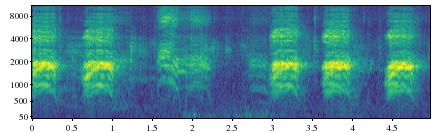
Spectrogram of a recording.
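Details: Crow calling: six loud, harsh, arched caws, each about half a second long, coming in a steady series roughly every 0.7 to 1.5 seconds, with a quieter background between them.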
